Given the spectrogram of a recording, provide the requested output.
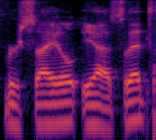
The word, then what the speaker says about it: Versailles: Like Versailles, but it's Versail.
